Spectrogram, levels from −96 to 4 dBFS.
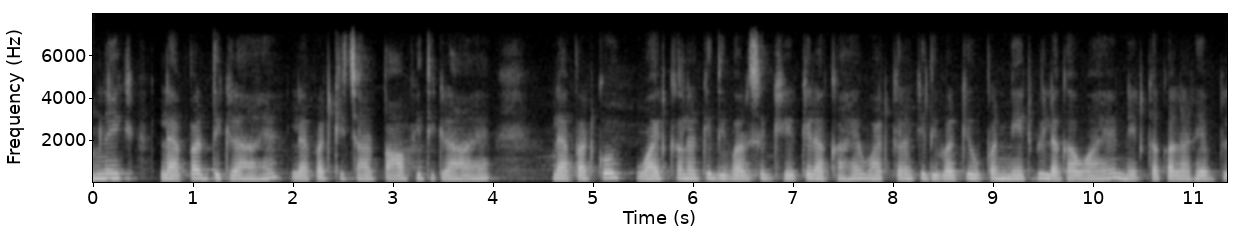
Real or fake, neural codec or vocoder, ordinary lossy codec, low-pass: real; none; none; 7.2 kHz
